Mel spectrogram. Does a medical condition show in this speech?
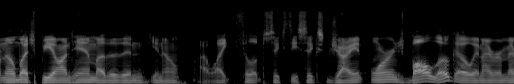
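No.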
